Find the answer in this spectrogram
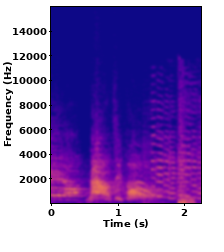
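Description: Radio station sports jingle: voices shout and sing in pitch-gliding calls, then band music comes in with a sharp hit near the end.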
